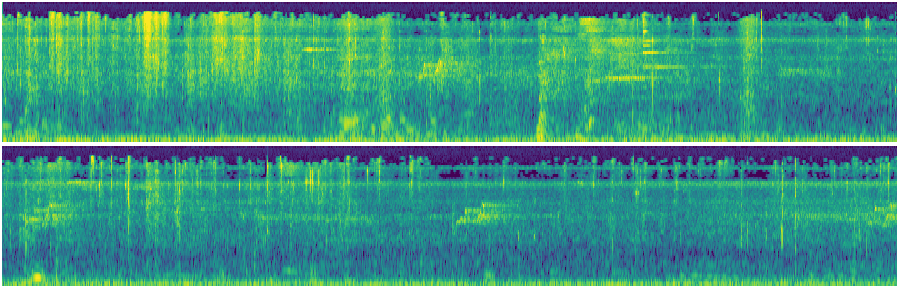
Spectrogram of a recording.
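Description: A monkey chews and munches on fruit close by.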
